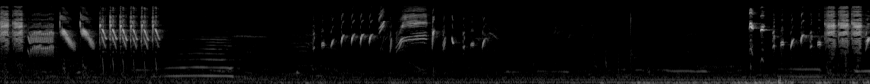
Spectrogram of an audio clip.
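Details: Song of a wild-caught European goldfinch: three bursts of fast, liquid twittering mixed with buzzy trills, separated by short silences, in an otherwise quiet setting.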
